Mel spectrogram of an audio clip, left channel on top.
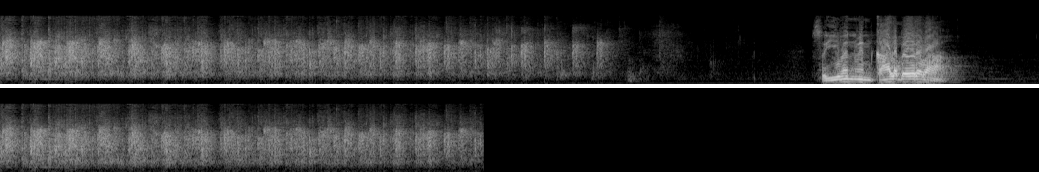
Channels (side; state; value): right; drops out; at 4.9 s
